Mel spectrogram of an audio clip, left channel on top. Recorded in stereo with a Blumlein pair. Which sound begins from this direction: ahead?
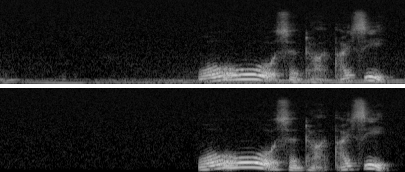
A man speaking, at 2.0 s.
